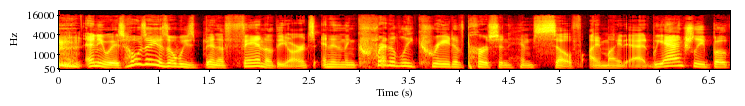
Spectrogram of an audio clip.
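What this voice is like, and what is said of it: Usual voice. Nothing is said of it.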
